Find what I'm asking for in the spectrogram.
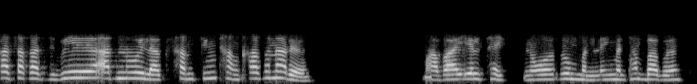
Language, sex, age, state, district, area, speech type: Bodo, female, 45-60, Assam, Kokrajhar, rural, conversation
